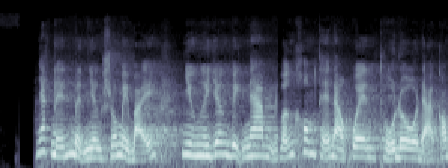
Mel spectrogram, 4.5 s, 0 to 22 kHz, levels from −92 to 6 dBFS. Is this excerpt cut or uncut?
cut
